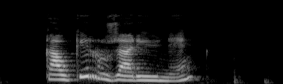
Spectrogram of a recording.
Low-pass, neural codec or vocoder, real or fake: 10.8 kHz; none; real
